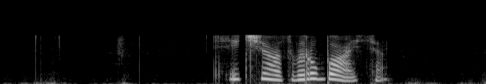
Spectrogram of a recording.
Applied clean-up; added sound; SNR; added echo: neural separator model SepFormer WHAMR!.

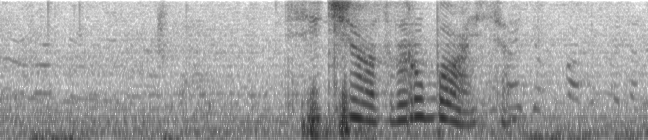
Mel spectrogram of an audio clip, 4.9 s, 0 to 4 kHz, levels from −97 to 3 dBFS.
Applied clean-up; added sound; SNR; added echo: none; Subway, metro, underground; 16 dB; reverberation time 0.7 s.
